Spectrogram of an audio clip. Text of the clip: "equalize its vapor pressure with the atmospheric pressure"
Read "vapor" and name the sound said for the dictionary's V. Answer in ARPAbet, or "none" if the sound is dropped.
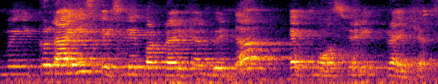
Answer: P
